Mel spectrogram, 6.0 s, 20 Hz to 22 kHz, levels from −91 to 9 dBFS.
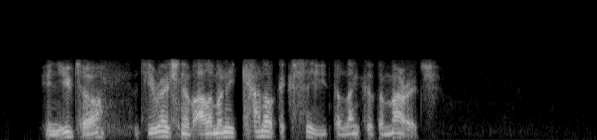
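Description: Speech heard through AMR narrowband mobile codec coding throughout: band limited to 150 Hz to 3.5 kHz, nothing above 3.8 kHz, heavily buzzy and synthetic, fitting a low 6.7 kbps mode.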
